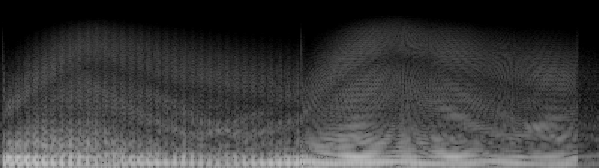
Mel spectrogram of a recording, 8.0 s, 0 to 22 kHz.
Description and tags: UH Pad 001
Hard growling lead synth sound (NOT a pad as the title suggests). Tweaked from the Zebra synth.
hard, synth, electronica, lead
